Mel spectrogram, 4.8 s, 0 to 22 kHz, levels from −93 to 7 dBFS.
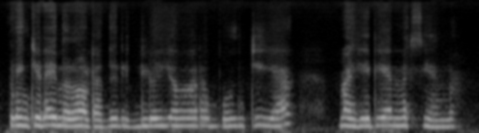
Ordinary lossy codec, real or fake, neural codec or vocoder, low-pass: none; fake; codec, 44.1 kHz, 2.6 kbps, DAC; none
